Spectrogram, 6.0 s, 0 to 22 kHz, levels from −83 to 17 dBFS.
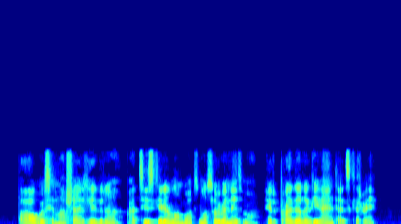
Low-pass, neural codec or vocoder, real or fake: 7.2 kHz; codec, 16 kHz, 1 kbps, FreqCodec, larger model; fake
